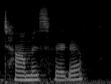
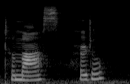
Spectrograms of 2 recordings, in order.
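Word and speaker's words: Tomáš Hertl: It adds up to me, Thomas Hurdle. No, Tomas Hurdle.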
